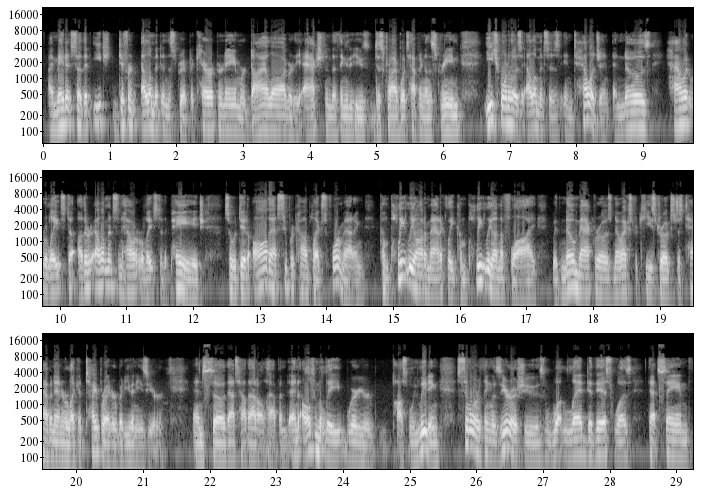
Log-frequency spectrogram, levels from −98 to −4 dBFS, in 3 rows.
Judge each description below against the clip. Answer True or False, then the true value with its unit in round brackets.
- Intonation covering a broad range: False (3.4 semitones)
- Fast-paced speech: True (215 wpm)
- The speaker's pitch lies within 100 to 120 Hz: True (105 Hz)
